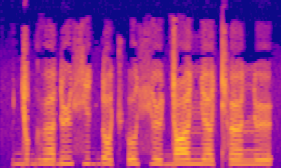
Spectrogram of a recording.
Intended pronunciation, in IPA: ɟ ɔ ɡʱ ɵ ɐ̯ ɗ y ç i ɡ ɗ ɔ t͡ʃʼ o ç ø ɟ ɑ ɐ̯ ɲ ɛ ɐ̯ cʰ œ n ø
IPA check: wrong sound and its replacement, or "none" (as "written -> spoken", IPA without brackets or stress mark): none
